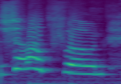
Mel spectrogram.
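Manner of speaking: high, vicious, violent little snap. Retelling what someone shouted at his ringing phone alarm: imitating a violent yell. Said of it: "He said it so violently".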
